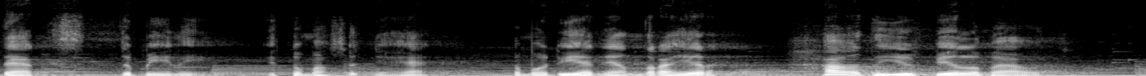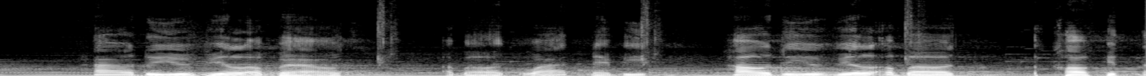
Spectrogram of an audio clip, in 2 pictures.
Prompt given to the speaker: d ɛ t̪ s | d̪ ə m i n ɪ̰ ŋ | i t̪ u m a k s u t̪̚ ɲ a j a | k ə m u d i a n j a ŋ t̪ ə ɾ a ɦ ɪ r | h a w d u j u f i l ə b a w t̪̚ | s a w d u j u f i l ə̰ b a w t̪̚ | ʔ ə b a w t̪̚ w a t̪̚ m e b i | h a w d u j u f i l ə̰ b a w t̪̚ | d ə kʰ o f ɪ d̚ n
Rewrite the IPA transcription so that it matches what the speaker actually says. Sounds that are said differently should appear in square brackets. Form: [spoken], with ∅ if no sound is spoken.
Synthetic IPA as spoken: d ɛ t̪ s | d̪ ə m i n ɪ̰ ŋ | i t̪ u m a k s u t̪̚ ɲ a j a | k ə m u d i a n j a ŋ t̪ ə ɾ a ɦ ɪ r | h a w d u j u f i l ə b a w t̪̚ | [h] a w d u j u f i l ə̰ b a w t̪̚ | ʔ ə b a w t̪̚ w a t̪̚ m e b i | h a w d u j u f i l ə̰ b a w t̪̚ | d ə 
